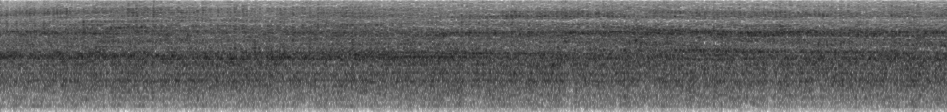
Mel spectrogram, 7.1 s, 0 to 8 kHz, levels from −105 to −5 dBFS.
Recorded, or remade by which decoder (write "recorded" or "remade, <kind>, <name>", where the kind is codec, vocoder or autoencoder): recorded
